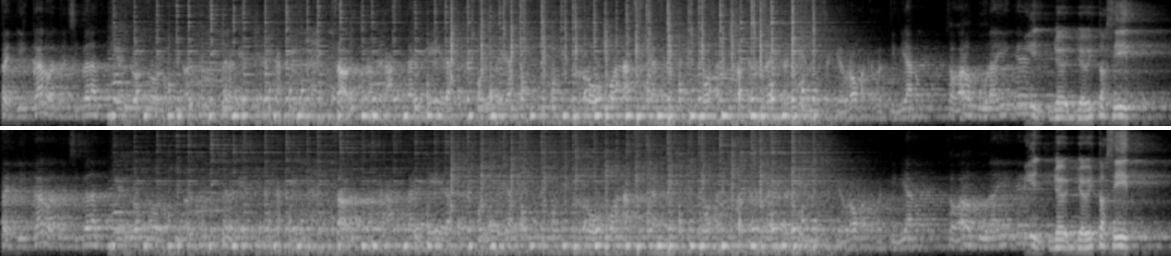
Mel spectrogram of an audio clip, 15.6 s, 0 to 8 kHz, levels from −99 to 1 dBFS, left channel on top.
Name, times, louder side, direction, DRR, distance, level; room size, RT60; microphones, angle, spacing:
voice 1, 0.0-7.2 7.6-13.7, left 2 dB, 40° left, 4 dB, 2.2 m, -35 dB
sound 1, 1.4-10.9, left 3 dB, 75° left, 1.2 m, -30 dB
voice 2, 13.6-15.0, right 2 dB, 20° right, 8 dB, 0.8 m, -29 dB
28.0 x 28.0 x 5.4 m, 2.8 s
head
